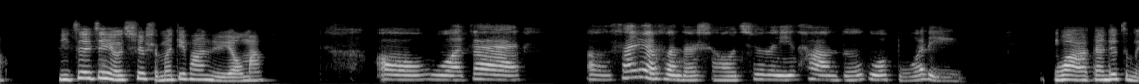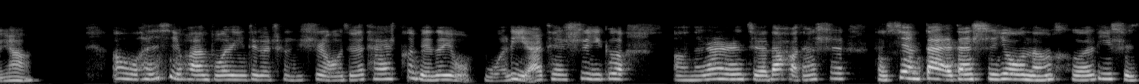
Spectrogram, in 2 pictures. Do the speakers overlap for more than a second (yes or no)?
no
